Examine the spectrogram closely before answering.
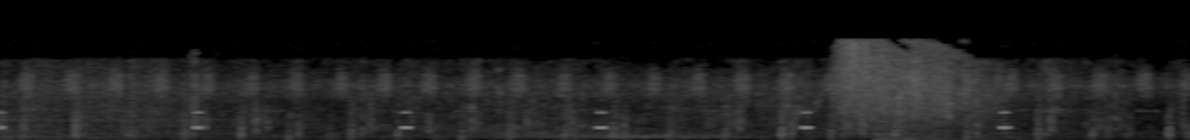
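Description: Footsteps run over sandy ground.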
